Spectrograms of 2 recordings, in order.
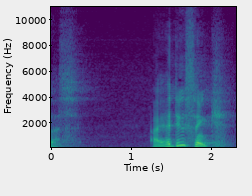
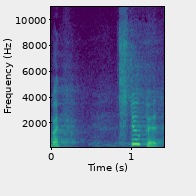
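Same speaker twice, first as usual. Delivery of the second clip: ordinary delivery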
